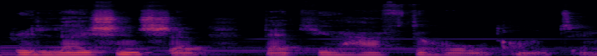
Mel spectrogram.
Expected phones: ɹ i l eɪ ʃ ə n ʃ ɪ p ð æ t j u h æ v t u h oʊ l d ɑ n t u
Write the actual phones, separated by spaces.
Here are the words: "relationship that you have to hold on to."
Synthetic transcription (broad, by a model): ɹ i l eɪ ʃ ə n ʃ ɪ p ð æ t j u h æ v t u h oʊ l d ɑ n t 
